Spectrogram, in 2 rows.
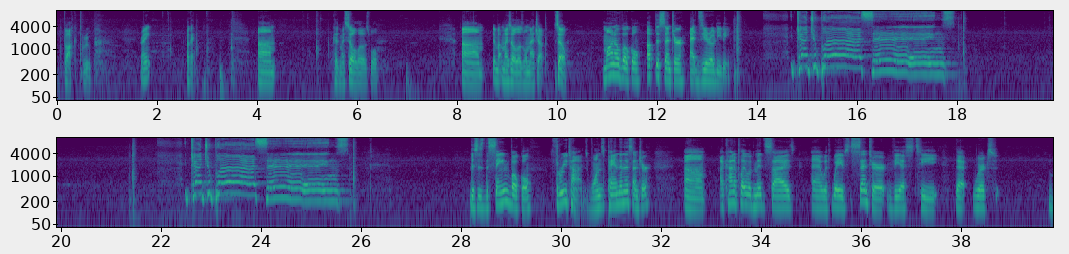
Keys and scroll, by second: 0.0-0.7 typing, 3.0 super+z, 13.6 space, 18.1 space, 21.4 space, 25.8 space.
